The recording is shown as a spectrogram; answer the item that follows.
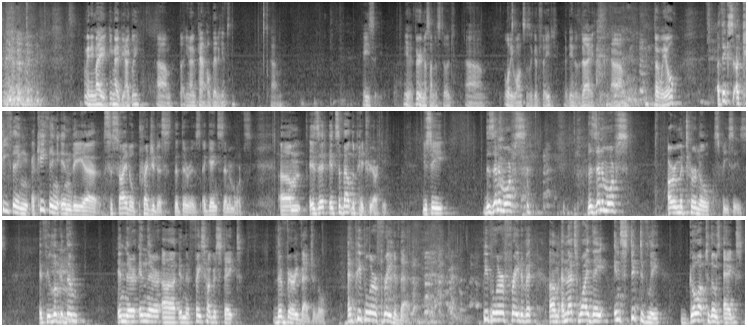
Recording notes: A brand new panel show recorded live at Orange Studio in Christchurch, New Zealand.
